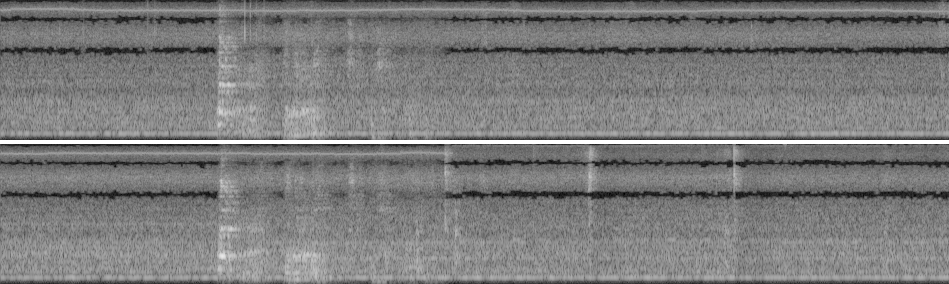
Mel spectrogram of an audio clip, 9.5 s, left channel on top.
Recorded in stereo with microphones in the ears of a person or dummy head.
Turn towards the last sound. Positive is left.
turn(degrees=60)  # may be behind; listen again after turning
